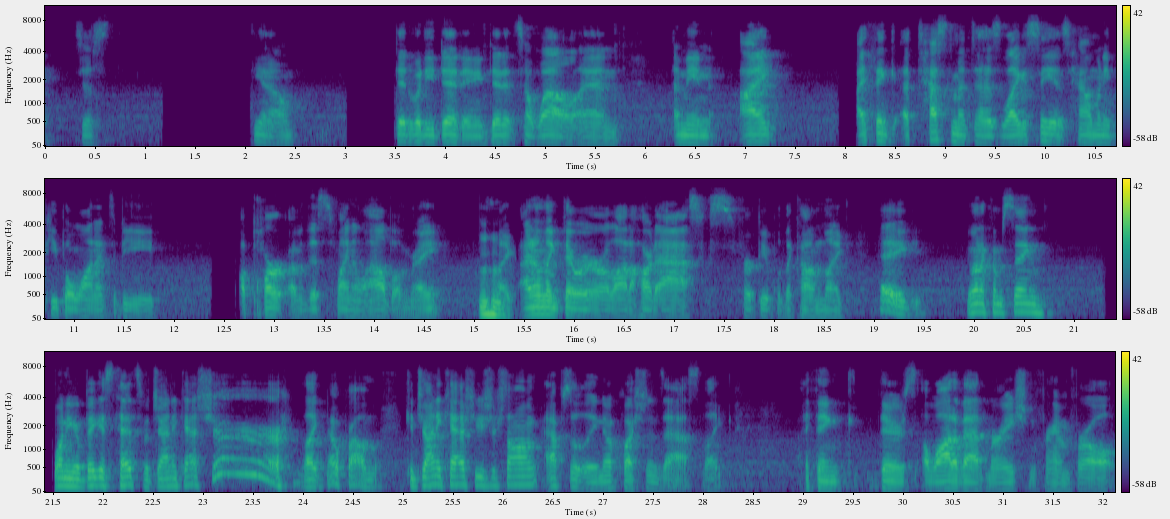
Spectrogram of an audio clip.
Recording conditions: background noise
